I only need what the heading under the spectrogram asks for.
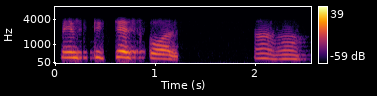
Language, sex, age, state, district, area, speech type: Telugu, female, 18-30, Andhra Pradesh, Chittoor, rural, conversation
